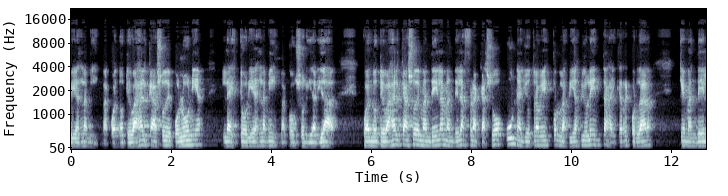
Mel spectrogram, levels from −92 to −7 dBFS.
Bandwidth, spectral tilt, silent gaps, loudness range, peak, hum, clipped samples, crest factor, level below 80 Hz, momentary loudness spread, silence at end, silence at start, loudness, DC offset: 16 kHz; -3.5 dB/octave; none; 3 LU; -2 dBFS; none; under 0.1%; 16 dB; -68 dBFS; 8 LU; 0 s; 0 s; -17 LUFS; under 0.1%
